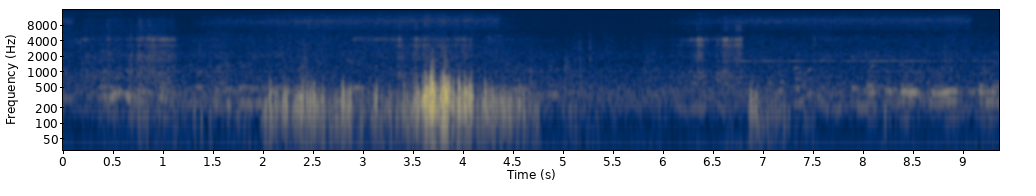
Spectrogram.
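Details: A sleeping cat snores; at first it was thought to be dead.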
